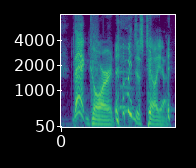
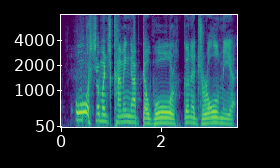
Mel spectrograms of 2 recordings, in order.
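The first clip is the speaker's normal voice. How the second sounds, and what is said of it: Put-on Irish accent. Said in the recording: “That's not the right Egyptian accent. ... that's an Irishman.”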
